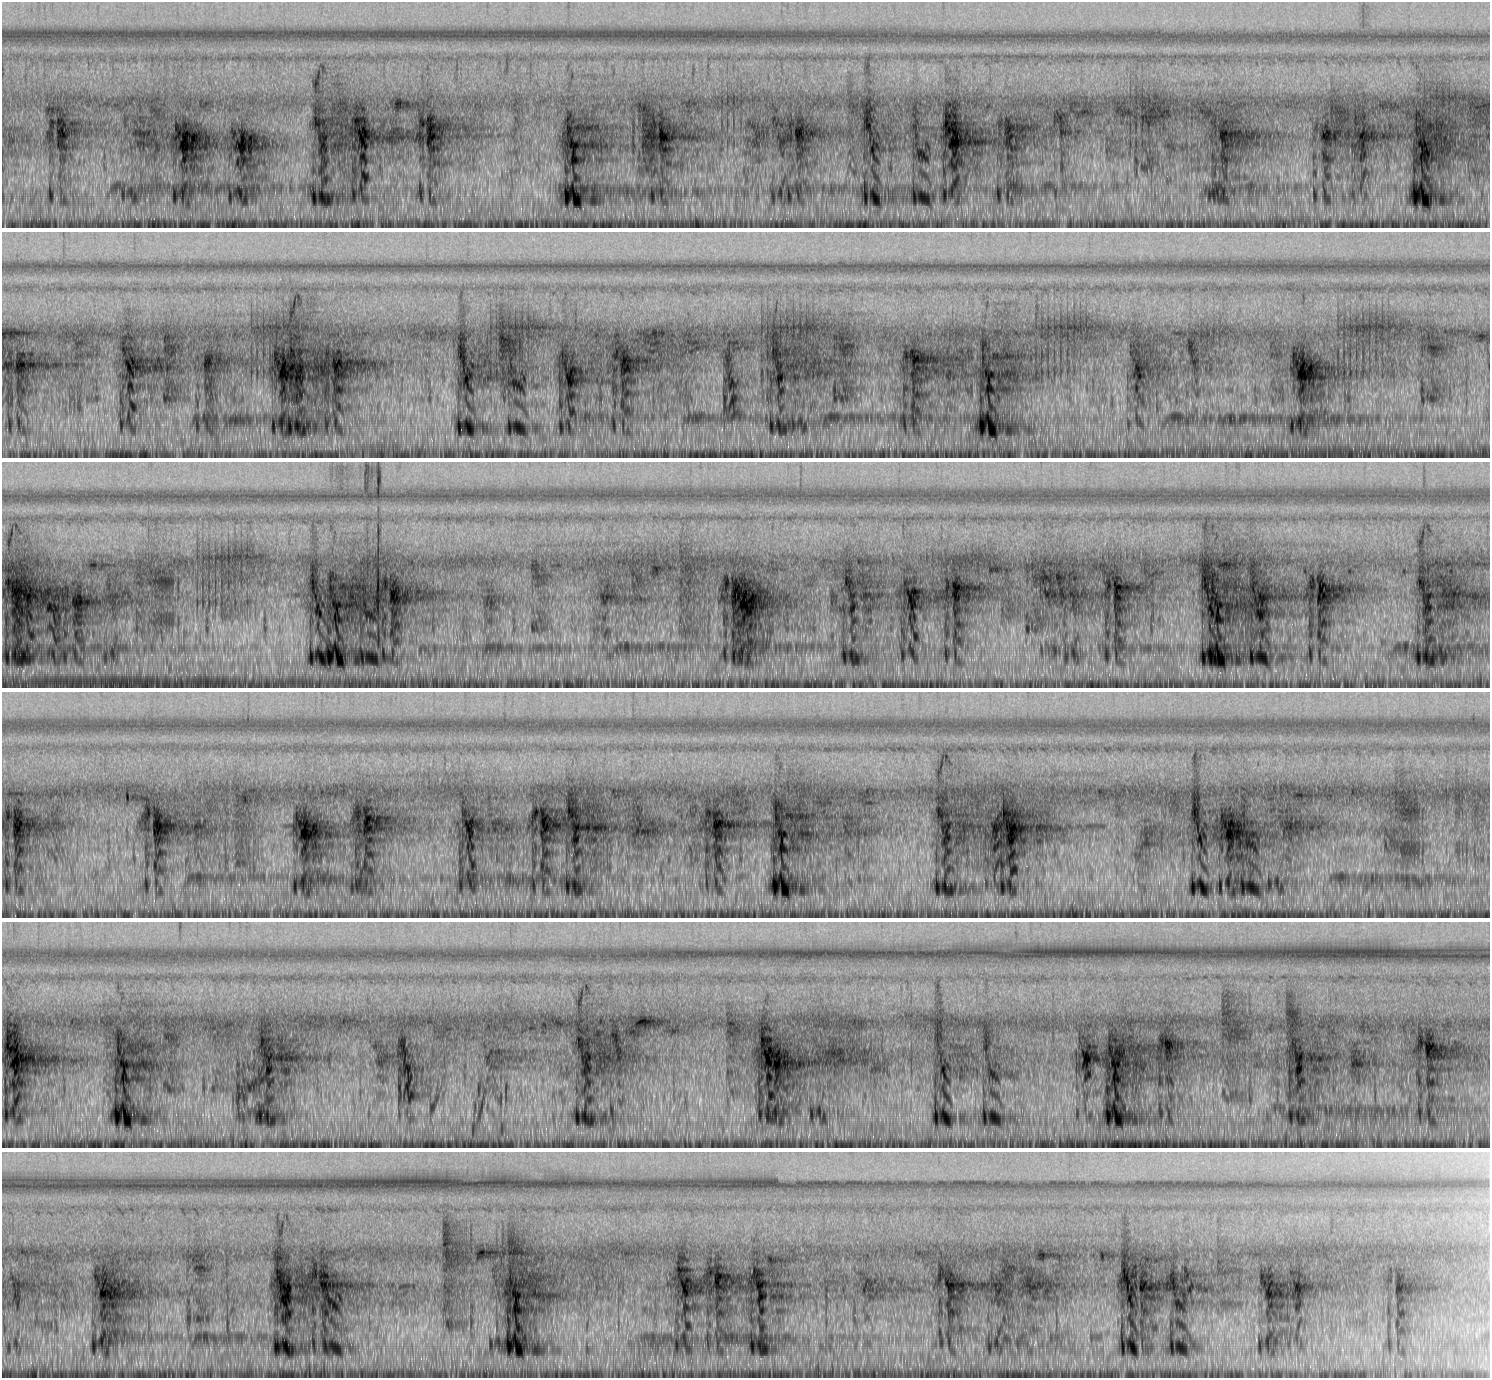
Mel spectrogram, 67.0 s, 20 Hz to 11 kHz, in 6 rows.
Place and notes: {"title": "三角崙, 魚池鄉五城村 - Frogs chirping", "date": "2016-04-19 18:56:00", "description": "Frogs chirping, Firefly habitat area", "latitude": "23.93", "longitude": "120.90", "altitude": "756", "timezone": "Asia/Taipei"}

